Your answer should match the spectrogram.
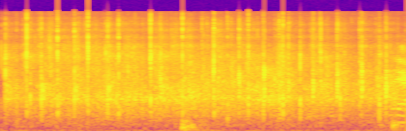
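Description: Audience clapping, starting suddenly and dying away at the end, with a single dull low thump about two seconds in.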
